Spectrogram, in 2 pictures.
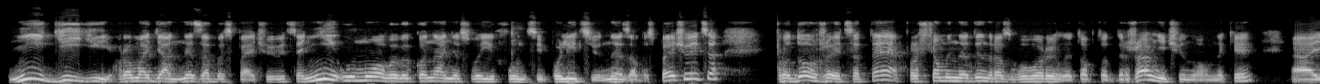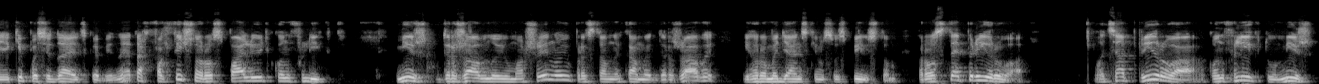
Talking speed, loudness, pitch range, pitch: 105 wpm, -17 LUFS, 125-170 Hz, 140 Hz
